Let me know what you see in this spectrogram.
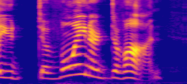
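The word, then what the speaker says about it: Devoin: Devoyne.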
